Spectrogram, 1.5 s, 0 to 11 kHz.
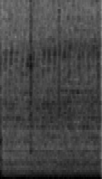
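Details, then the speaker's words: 1950 Mercury two-door street rod with three-on-the-tree manual: smooth, even low rumble, quiet at idle with rumble on throttle, no knocks or misses; oil pressure 30, temperature about a quarter up the gauge. "started up an idle right away it's nice and quiet till you get on the throttle then you can hear that Rumble a little bit"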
